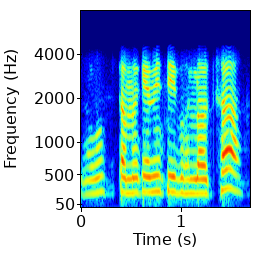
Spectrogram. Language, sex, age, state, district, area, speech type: Odia, female, 60+, Odisha, Angul, rural, conversation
